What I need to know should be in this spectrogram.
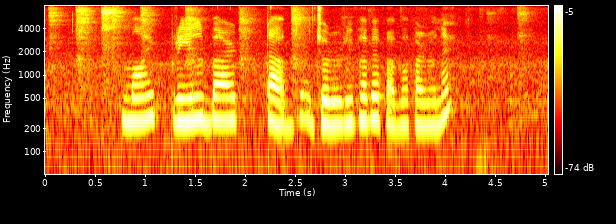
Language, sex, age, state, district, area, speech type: Assamese, female, 18-30, Assam, Nagaon, rural, read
